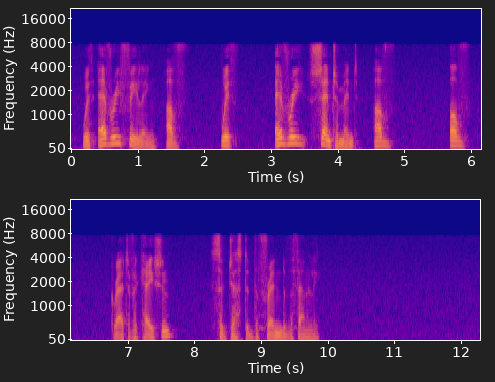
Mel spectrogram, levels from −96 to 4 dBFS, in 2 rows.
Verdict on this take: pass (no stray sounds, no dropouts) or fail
pass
